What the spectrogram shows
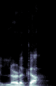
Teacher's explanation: इसके उच्चारण में जीभ की नोक जो है मूर्धा को झटके से स्पर्श करती है। ठीक है? और जीहभा उलट कर मूर्धा को झटके से छूती है।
